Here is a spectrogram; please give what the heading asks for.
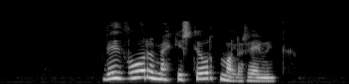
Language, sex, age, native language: Icelandic, female, 50-59, Icelandic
